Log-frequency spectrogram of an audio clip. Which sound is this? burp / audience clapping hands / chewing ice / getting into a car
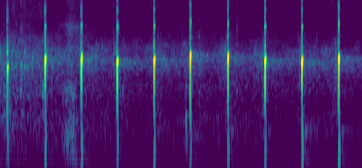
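audience clapping hands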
